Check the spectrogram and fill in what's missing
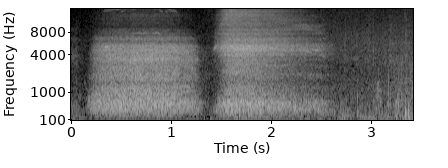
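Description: Close, heavy breaths during a desk-worker stretching routine: a long airy inhale or exhale, a brief break, then a second long breath that fades out, with nothing else around it.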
